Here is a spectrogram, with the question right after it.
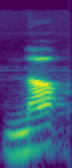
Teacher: قاف کو موٹا بھی پڑھیں گے اور قلقلہ بھی کریں گے جو کہ کمزور قلقلہ ہے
